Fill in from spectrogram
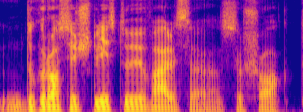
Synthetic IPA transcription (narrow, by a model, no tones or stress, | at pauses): d̪ʊkɾoːsɪʃʲlʲiːst̪uʋʲɪʋɐlʲsɐ̰sʊʃoːkt̪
